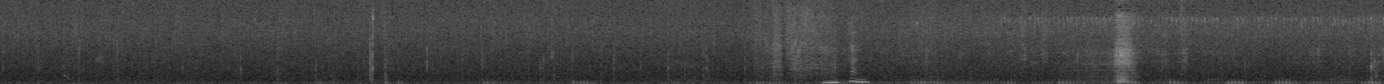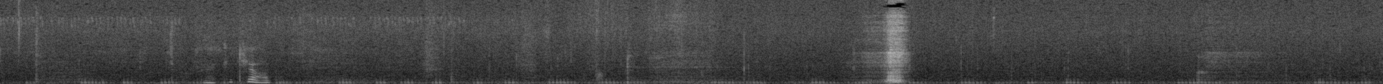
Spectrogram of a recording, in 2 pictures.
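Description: A cat purrs in a low, steady rumble.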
